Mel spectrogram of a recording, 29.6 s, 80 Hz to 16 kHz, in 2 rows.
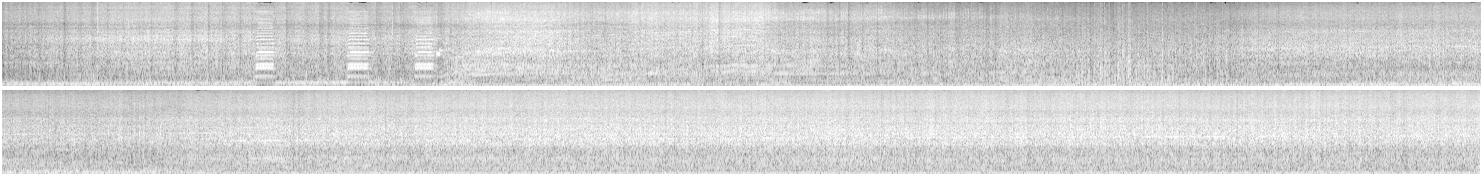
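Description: Three short car-horn toots about 2.5 to 4 seconds in, the signal that starts a roll race. Then a car engine pulls hard under full throttle, heard from inside the cabin. Its pitch drops at gear changes about 4.5 and 7.5 seconds in, and it then settles into a steady drone at speed.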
